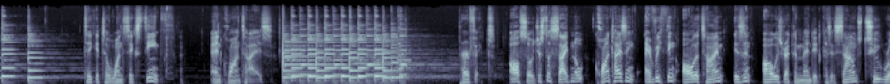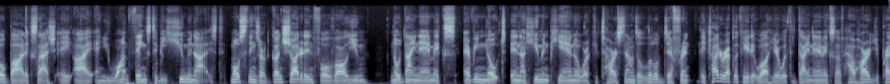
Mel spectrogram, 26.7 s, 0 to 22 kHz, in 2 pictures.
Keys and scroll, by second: 2.9 q, 3.9 space, 5.8 space.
